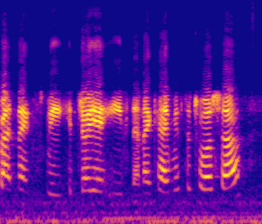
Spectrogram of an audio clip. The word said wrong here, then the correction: Torchia: It's actually pronounced Torchia. – Are you just... You're just, like, playing the field with me, ain't you? – No. I wouldn't do that to you. – You told me before that it was Torsha. – No, Torchia. It's three syllables.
